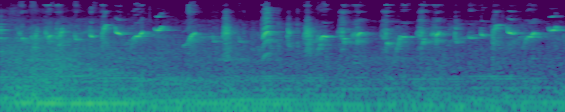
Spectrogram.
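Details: Long-tailed shrike with a white breast, giving a varied song of quick high chirps mixed with clear, slurred whistled notes at an irregular lively pace.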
